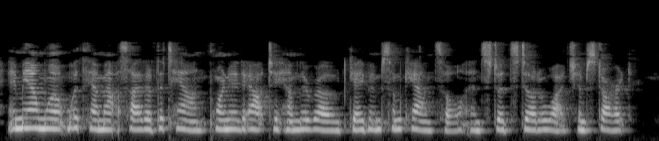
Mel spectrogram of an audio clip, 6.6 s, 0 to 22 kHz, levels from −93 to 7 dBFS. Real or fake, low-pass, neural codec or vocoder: real; 7.2 kHz; none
